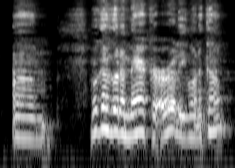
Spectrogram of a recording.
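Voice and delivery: high, quick, upbeat invitation; cheerful coaxing. Retold or imitated. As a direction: rush out a hopeful invite in a high voice. Coaxing a sulking friend.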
